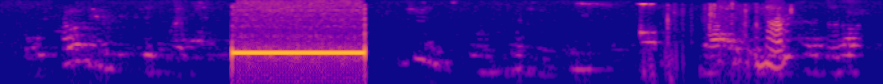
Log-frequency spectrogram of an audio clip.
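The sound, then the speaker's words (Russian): A single loud, steady telephone tone lasting about a second, part of dialing in tone mode on a phone line, set between stretches of quieter talk. “Пожалуйста, набирайте в тональном режиме.”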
